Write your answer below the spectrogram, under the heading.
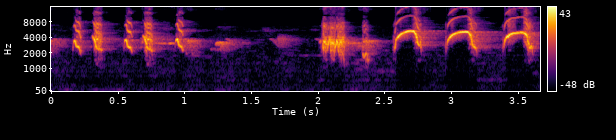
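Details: Long-tailed shrike singing loudly, a lure recording meant to provoke idle shrikes in Indonesia to sing: quick, chattering, scratchy notes, a short pause, then three clear, arched, whistled notes.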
